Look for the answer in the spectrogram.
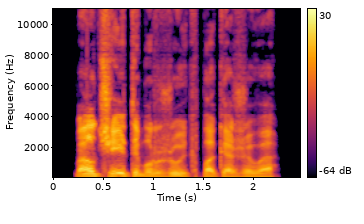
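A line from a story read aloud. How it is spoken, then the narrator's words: Growled. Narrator (Russian): рыкнул на нее оператор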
